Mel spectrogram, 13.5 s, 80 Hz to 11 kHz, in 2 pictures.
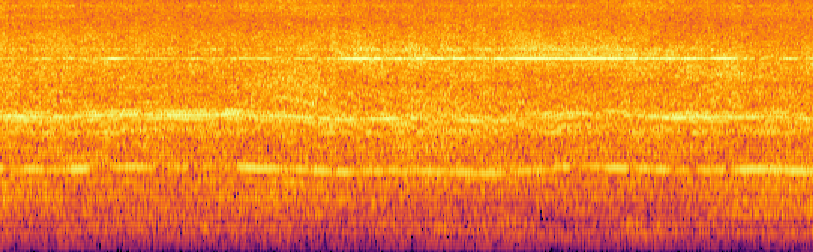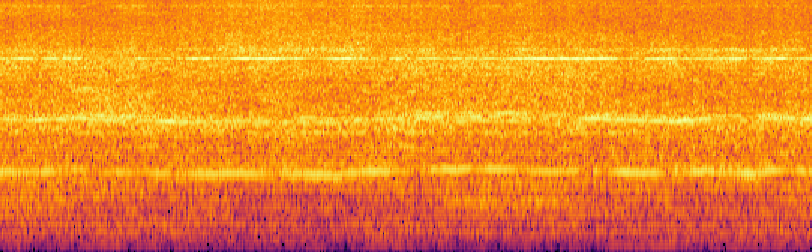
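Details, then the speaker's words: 33-year-old Electrolux Discovery 3 (1572E) upright vacuum, motor alone without brush roll, steady even high-pitched whir at constant speed, no rattles or surging; normal motor run. "This is motor alone. Listen to how well this thing runs."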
